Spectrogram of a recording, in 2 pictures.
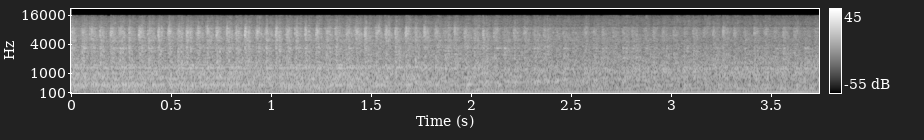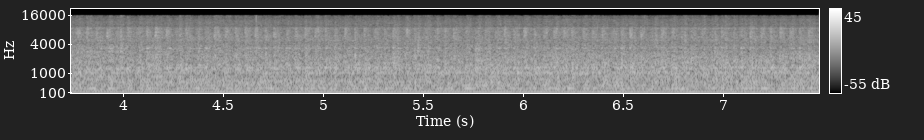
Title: Charade 85 Strange noise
